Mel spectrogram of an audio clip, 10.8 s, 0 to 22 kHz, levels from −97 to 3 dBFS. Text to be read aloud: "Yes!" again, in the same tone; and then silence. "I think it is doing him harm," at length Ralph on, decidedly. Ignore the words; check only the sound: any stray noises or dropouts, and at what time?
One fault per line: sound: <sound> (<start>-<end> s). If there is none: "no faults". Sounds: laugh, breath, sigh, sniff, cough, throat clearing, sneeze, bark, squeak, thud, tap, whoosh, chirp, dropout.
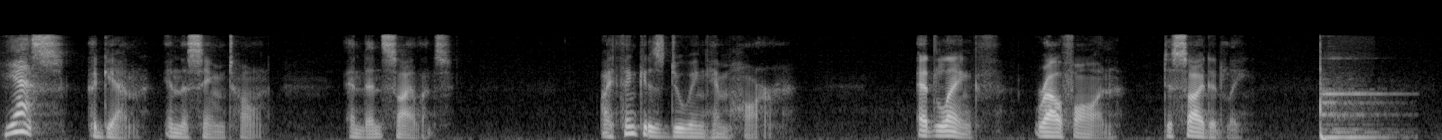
sound: thud (9.9-10.7 s)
